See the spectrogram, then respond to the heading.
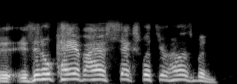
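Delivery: brazen, high-pitched yelling. Retelling a question yelled at the wife: imitating someone yelling. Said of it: "yelled it at her".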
